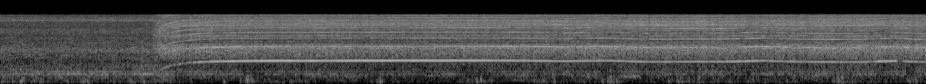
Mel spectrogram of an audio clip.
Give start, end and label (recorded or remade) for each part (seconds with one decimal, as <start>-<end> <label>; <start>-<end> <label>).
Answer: 0.0-9.3 recorded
